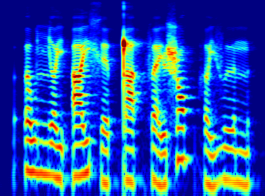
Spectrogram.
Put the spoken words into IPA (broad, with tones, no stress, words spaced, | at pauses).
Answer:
ʔə˧w ɲə˨˩j ʔa˧˥jxe˨˩p̚ ʈa˨˩t̚fɛ˨˩˨jʂɔ˦˥k̚ hə˨˩˨jvɨ˨˩n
